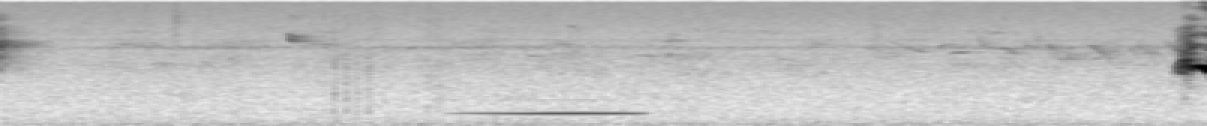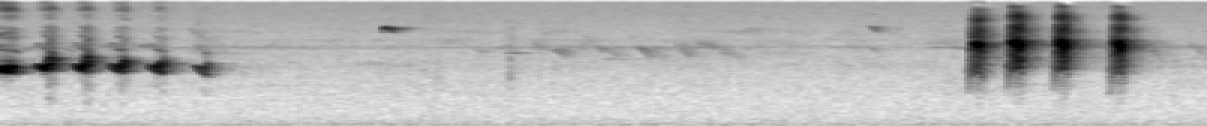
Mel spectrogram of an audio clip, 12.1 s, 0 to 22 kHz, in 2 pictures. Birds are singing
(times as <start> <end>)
7.8 11.0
